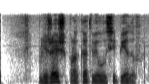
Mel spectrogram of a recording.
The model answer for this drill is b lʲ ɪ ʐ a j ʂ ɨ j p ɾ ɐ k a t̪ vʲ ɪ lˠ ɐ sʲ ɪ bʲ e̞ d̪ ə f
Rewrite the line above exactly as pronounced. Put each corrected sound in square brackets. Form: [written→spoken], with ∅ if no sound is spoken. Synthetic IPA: b lʲ ɪ ʐ a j ʂ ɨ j p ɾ ɐ k a t̪ vʲ ɪ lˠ [ɐ→ə] sʲ ɪ [bʲ→pʲ] e̞ d̪ ə f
